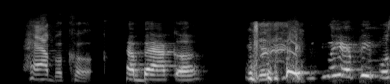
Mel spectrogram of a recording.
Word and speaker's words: Habakkuk: Habakkuk. You hear people say cast the vision, make it plain. What do you think? What book that's coming from? Cast the vision, make it plain. That's Old Testament. Habakkuk.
